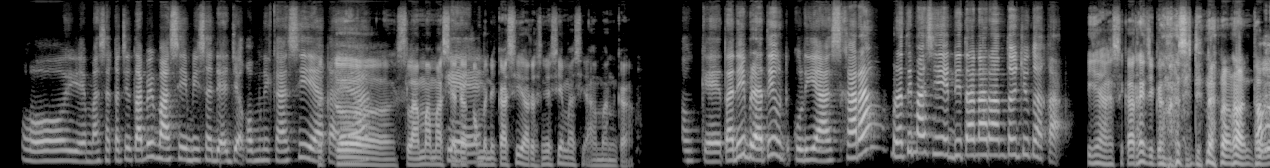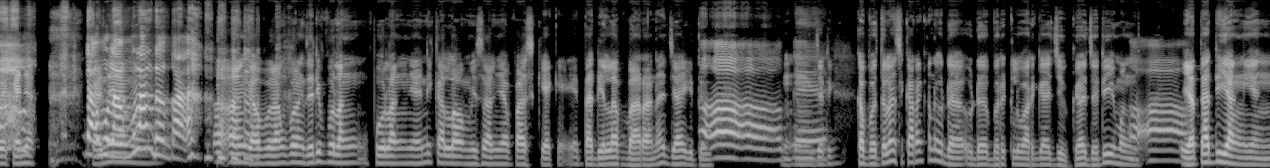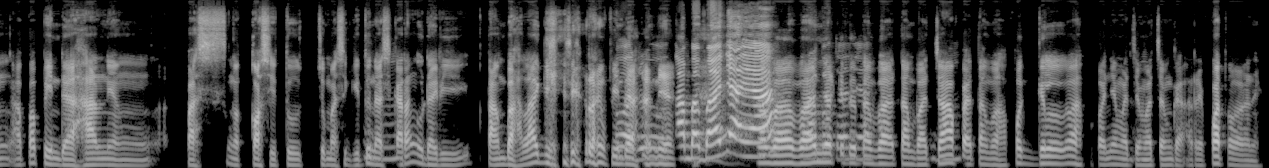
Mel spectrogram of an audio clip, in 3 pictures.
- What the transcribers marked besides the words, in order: laughing while speaking: "juga masih di tanah rantau"; laughing while speaking: "Oh"; laugh; laughing while speaking: "ditambah lagi sekarang pindahannya"
- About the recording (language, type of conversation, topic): Indonesian, podcast, Pernahkah kamu pindah dan tinggal sendiri untuk pertama kalinya, dan bagaimana rasanya?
